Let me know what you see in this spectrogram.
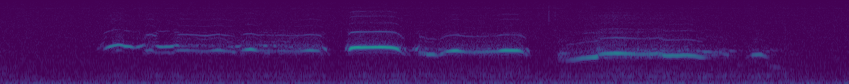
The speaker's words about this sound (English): Then it started slowly making its way out of my room, once again whistling.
